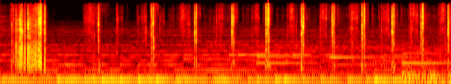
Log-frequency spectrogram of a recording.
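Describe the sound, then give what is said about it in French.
Real playing cards are shuffled in a dense rustling burst at the start, followed by scattered sharp clicks and snaps of cards over a steady low hum. “Je peux même le faire avec des vraies cartes, si tu veux.”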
